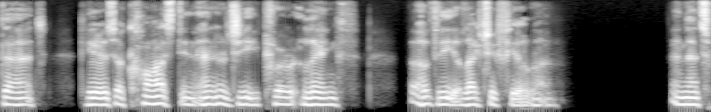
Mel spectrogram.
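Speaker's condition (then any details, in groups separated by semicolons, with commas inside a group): Parkinson's; now openly displayed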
